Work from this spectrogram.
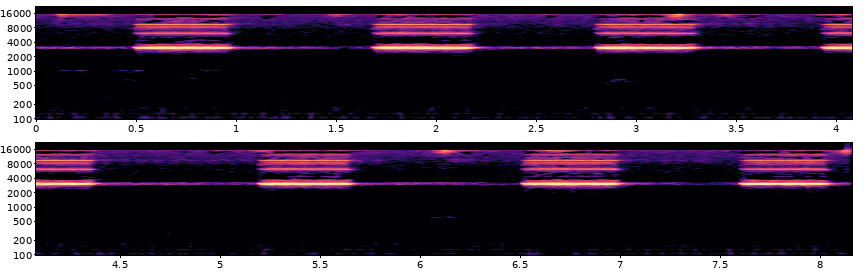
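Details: A cricket singing every night at a window gives a high, pure, ringing chirp about half a second long, repeated at an even pace a little over once a second, over a faint, steady hum.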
